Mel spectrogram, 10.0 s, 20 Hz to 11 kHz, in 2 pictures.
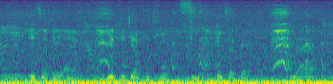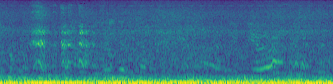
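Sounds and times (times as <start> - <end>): faint voices: 0.0 - 10.0
wind buffeting microphone: 0.0 - 10.0
laughter: 1.5 - 6.7.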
